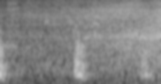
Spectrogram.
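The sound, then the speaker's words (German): A dog on a leash barks three times at uneven intervals while pulling a man along behind it, the middle bark loudest, over a steady background hiss with no talking. “Der Hund zieht ihn hinter sich her.”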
